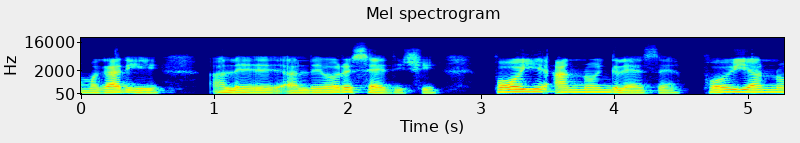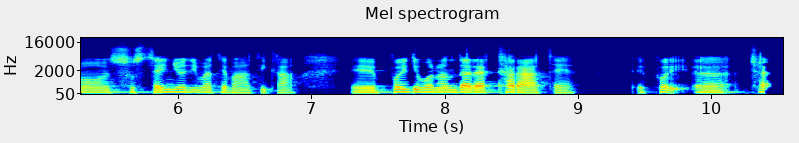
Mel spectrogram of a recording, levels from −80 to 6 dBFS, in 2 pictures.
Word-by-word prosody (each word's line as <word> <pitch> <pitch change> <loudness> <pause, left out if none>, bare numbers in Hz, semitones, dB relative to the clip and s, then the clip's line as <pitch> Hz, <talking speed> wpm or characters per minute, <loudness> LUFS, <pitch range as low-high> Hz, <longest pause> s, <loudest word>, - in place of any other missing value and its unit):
magari 130 -1 +1 0.3
alle 130 -2 0
alle 125 +2 -1
ore 150 +2 +2
16, 120 -5 -2 0.4
poi, 180 +3 +5
hanno 155 -1 +1
inglese, 125 -4 -3
poi 160 +2 +3
hanno 155 -2 0
il 145 - -3
sostegno 150 +3 -1
di 155 - -3
matematica, 125 -5 -6 0.4
e 145 0 -1
poi 170 +4 +2
devono 160 -4 +1
andare 150 0 +4
a 145 0 +2
karate, 130 -4 0 0.3
e - - -12
poi - - -3
uhm, 145 -1 -3
cioè 155 - -3
145 Hz, 135 wpm, -23 LUFS, 125-155 Hz, 0.4 s, poi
